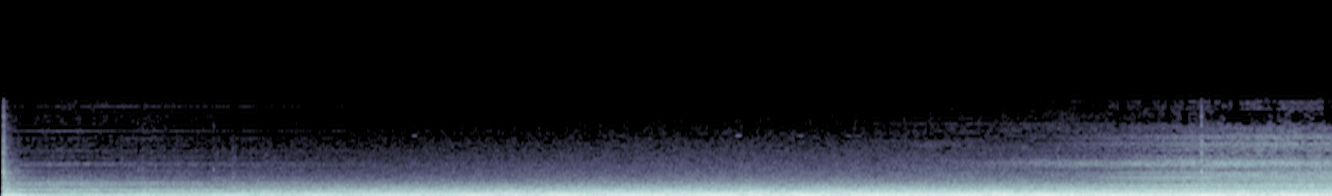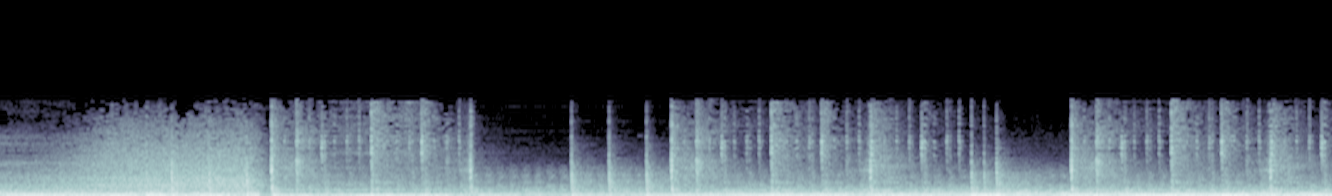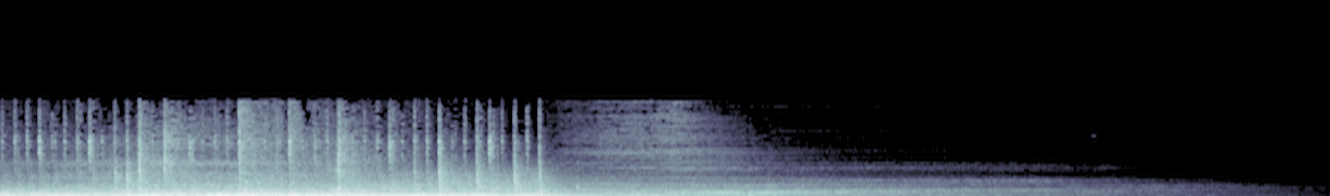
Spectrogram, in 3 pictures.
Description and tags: Here We Come
my own composition describing an army march.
